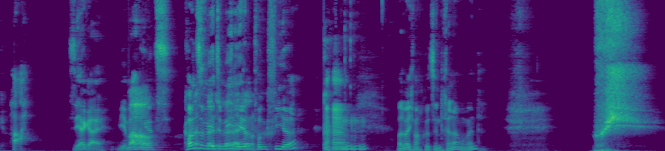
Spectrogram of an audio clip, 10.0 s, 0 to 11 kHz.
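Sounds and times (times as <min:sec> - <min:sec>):
speech: 0:00.2 - 0:07.9, 0:08.9 - 0:09.3
laughter: 0:04.9 - 0:05.6
person inhaling deeply from a soundboard: 0:07.6 - 0:08.4.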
